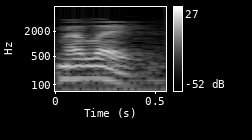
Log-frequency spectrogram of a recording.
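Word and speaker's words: Millet: Vinci it's John Francois Mele m i l l e t is the way it's spelled but it's pronounced melee mhm I'm sorry you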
